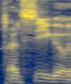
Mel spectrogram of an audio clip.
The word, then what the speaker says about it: Otsego: Can you help me out with the pronunciation of this county? Otsego County? – Otsego, yeah. O-T-S-E-G-O, yes.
